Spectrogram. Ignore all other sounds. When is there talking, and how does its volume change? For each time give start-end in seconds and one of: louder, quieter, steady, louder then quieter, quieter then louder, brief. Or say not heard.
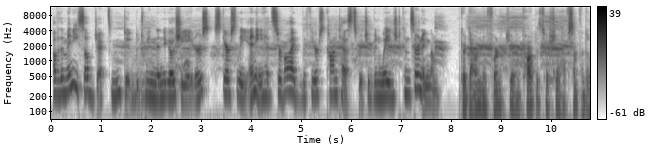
0.0-10.7 steady.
